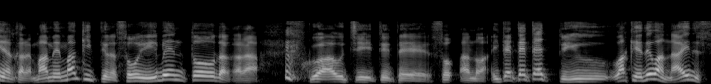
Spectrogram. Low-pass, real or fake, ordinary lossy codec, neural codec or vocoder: none; fake; none; codec, 16 kHz, 4 kbps, FunCodec, trained on Chinese and English, 50 frames a second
